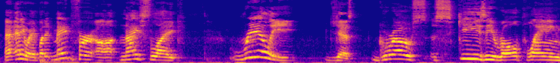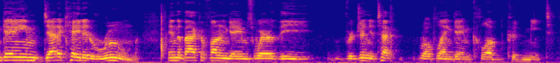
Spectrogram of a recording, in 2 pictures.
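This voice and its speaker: A young man who owns a game store tells stories in a casual podcast chat in a studio, rambling, correcting himself, and chuckling often. His voice is a little high and sharp, and he speaks slowly.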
